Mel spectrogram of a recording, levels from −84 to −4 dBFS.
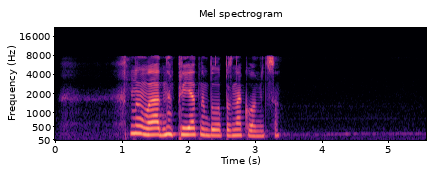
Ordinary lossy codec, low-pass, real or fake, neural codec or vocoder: none; none; real; none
